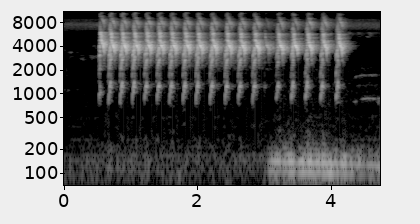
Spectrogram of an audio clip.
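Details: Sumatran hill myna giving a fast series of about fifteen bright, sharp, harmonic-rich notes, evenly repeated roughly every quarter second, with a faint low hum entering near the end.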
